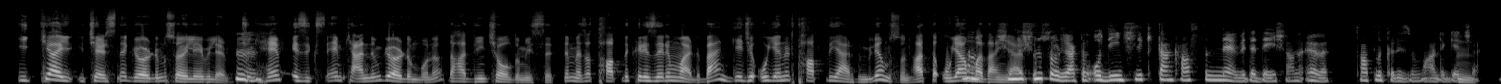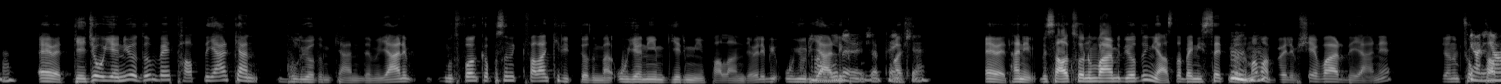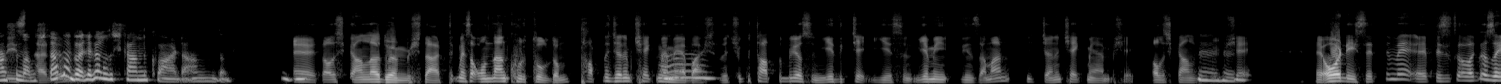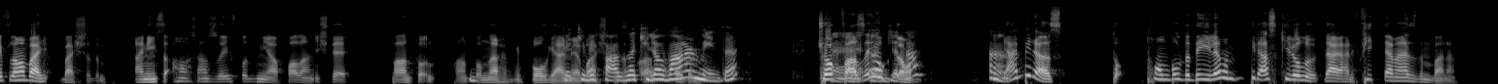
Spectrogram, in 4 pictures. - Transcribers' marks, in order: other background noise; background speech; tapping
- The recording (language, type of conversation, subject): Turkish, podcast, Yemek planlarını nasıl yapıyorsun, pratik bir yöntemin var mı?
